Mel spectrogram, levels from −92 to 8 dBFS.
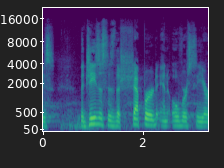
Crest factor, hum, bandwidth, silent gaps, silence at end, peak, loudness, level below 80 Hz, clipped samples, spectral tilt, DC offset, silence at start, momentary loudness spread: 22 dB; none; 15.5 kHz; none; 0 s; -4 dBFS; -27 LUFS; -66 dBFS; under 0.1%; -5 dB/octave; under 0.1%; 0 s; 11 LU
